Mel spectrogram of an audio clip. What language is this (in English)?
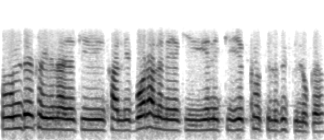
Maithili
